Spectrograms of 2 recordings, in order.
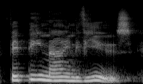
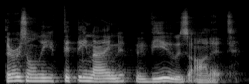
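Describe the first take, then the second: First: "Fifty-nine views" slow, each word punched with a falling end; emphatic repeat. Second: Said in the usual way. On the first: Real, not acted.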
